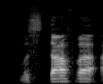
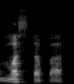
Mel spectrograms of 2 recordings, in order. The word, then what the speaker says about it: Mustafa: We had Mustafa Ali, or Mustafa, that's how he wants it pronounced.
